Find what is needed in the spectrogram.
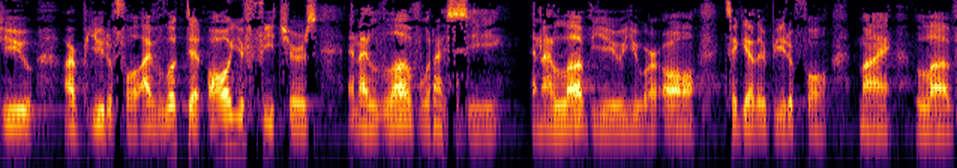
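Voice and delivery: soft, low, tender words to a bride; tender groom. Acted. Preacher voices groom telling bride she is beautiful, soft and tender. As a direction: speak it softly as a loving groom.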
